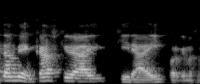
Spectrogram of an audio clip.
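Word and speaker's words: Kiraly: Ya, y también Karch Kirai, porque no se pronuncia Kirali, lo hemos aprendido hoy día.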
